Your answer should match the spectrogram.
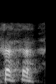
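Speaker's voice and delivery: high mock cackle; a hint of an old man's creepy laugh; imitated laugh. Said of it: "he's like, he's like".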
